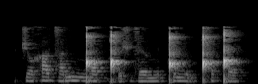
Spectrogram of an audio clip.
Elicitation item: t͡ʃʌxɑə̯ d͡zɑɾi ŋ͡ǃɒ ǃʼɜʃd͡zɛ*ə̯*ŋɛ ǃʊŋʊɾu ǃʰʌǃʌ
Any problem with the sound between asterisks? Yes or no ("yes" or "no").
no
